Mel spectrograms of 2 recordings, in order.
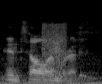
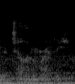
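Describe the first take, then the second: First: It is said in the speaker's natural voice. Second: It is said in a put-on character voice. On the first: The speaker calls it wrong. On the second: The speaker calls it right.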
